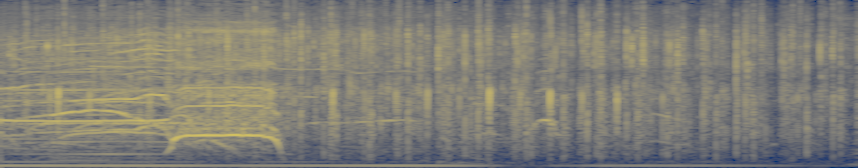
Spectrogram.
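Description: A string band of violin, acoustic guitar and double bass finishes a tune on a loud held note about two seconds in, a low bass note ringing on for a moment after; then an audience claps.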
